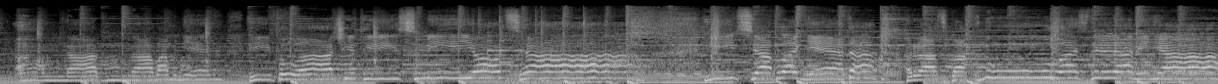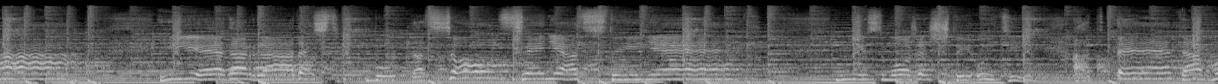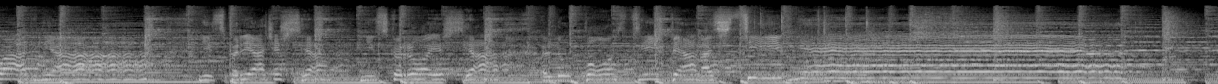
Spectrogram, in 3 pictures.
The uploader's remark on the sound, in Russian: Фрагменты концерта в Центре культурно-спортивной реабилитации Санкт-Петербургской региональной организации ВОС.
